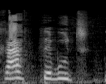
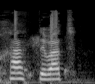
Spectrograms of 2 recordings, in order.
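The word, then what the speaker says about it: Hartzenbusch: ¿Ves? Hachtebuch, no Hachtebach. Es que yo, estaba pronunciando mal, Sergio. Luego la gente se va a otra calle, ¿no? Puede ser. – Sí, entre U y A, así va la pronunciación, entre la U y la A, sí.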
